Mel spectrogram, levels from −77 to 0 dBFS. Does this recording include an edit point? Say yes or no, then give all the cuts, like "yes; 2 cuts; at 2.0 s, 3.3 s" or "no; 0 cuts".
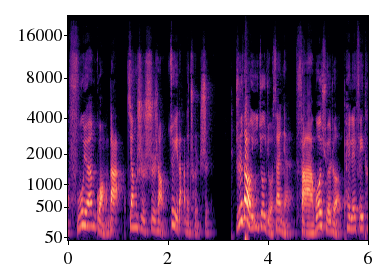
yes; 2 cuts; at 1.2 s, 3.4 s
